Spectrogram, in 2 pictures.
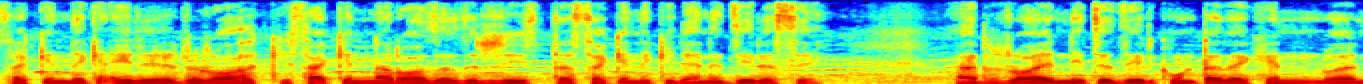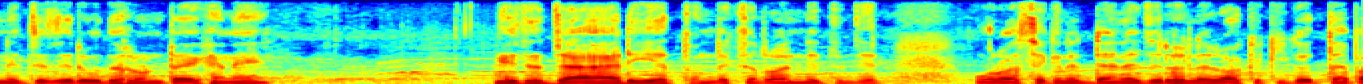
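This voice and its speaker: A man teaching Quran reading, spelling out syllables slowly and repeating each word, asking questions and answering them himself. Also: medium pitch, level tone, mellow. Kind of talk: spelled-out recitation lesson. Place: madrasa room with sounds nearby. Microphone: screen-recording setup.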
